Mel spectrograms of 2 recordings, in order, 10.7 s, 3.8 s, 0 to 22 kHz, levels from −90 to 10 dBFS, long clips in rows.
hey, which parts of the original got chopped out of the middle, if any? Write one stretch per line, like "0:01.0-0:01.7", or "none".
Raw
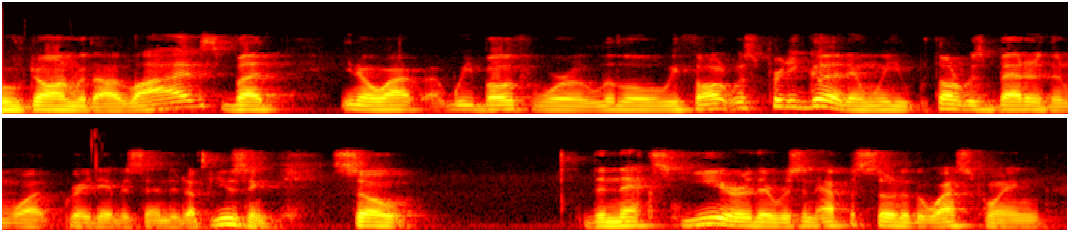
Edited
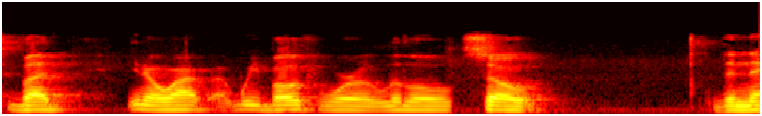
0:03.3-0:06.9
